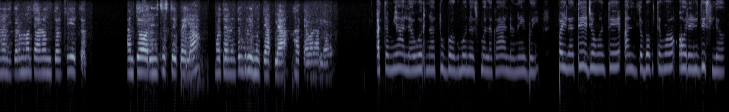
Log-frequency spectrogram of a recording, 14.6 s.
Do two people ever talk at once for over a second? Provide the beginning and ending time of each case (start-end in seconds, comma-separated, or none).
none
